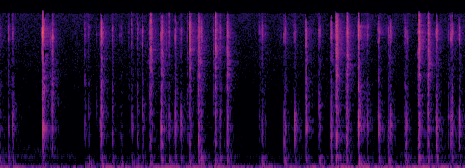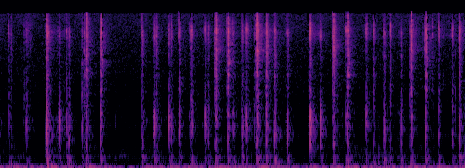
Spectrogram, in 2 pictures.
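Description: Fingertips with short nails type continuously on the plastic chiclet keyboard of a black laptop resting on a desk. The result is a steady stream of rapid, dry key taps, each a short click over a soft low thump that dies away almost instantly.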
